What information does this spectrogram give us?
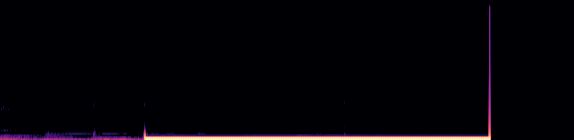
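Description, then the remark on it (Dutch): A loud, steady telephone dial tone sounds for nearly two seconds while a call is placed to Brussels, then cuts off abruptly, preceded by faint low background rumble. “Het geluid valt misschien een klein beetje tegen en dat komt omdat ik haar bel in Brussel.”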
